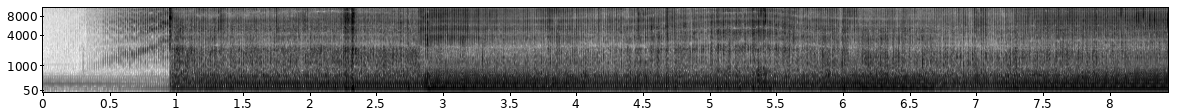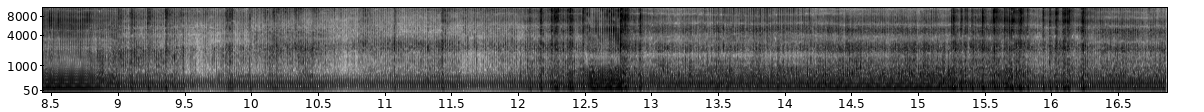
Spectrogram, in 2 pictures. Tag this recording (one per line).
sizzling
zap
electricity
electric
shock
high-voltage
spark
electrical
water
sparks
